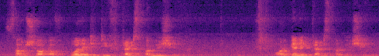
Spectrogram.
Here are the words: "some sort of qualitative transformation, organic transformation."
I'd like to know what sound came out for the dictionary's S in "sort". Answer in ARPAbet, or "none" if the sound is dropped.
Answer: SH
